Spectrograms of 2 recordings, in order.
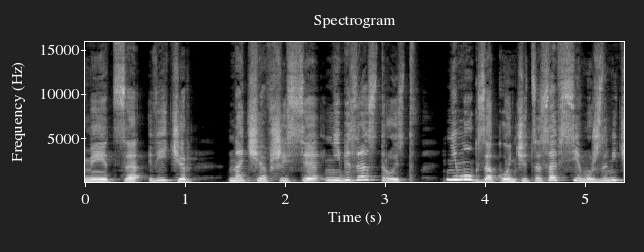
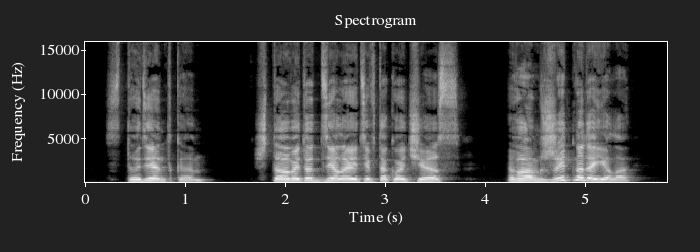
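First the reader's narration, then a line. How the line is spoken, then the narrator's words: Booming from overhead. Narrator (Russian): Прогремело над головой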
